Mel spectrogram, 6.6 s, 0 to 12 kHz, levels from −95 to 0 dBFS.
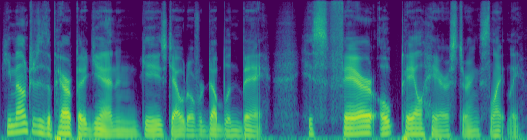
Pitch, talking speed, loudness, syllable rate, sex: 90 Hz, 165 wpm, -18 LUFS, 4.6 syllables/s, male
